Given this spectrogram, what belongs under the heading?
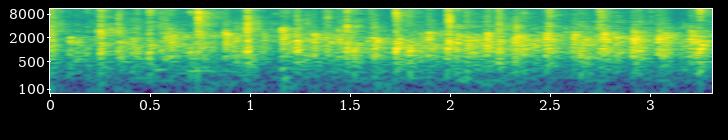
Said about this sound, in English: I want to thank all the panelists for some really interesting interventions. How about a round of applause for them?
